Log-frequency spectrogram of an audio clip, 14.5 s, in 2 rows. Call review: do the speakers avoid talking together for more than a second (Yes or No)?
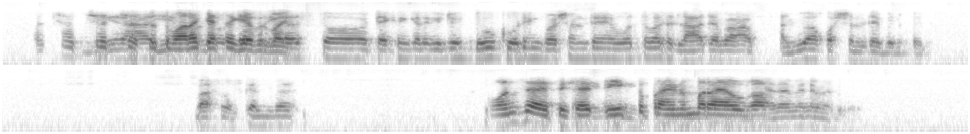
No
